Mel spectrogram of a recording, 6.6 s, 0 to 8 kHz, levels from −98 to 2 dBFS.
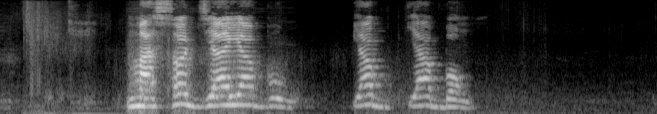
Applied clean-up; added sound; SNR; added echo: neural separator model SepFormer DNS4.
